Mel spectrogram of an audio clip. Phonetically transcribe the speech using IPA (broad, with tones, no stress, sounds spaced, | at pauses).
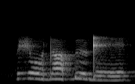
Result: ʒ o˦˨ d ʌ˦˨ ɓ ʉ˦˨ ɖ e˩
